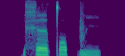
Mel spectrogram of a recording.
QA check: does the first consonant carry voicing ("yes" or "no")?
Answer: no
